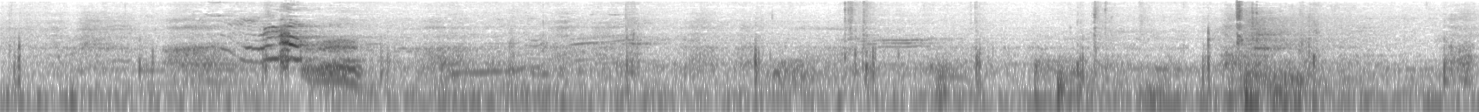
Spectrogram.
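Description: A street dog gives a loud, harsh bark, followed by a few scattered yelps.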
